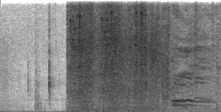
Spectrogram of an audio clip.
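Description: Gunfire crackles in a quick burst.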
